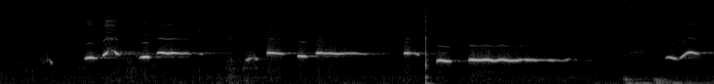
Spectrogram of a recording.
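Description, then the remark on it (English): A person sitting alone in a conference room of a youth center whistles the Elmo's World theme tune, a bouncy, sing-song melody with short phrases and sustained notes rising and falling, ending with a brief rustle or bump. “Okay, and just so that we're clear, like, whistling the tune to Elmo's World is a new thing for me.”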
